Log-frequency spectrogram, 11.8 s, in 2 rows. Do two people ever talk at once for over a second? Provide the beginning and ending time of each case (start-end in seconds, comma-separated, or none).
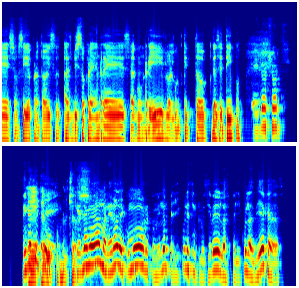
6.4-7.8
